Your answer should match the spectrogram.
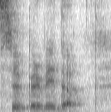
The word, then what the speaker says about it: Supervidde: in case you are wondering how to burn pronounce my name it's super Veda but you can just call me super or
